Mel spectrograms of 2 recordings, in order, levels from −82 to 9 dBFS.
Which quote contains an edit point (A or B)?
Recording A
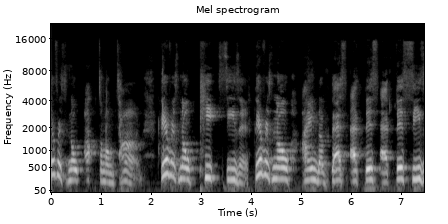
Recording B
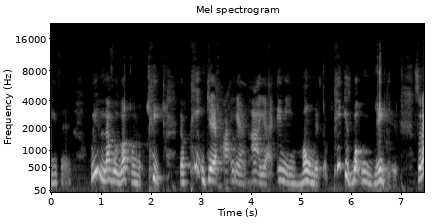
A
